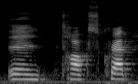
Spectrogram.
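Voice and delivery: ordinary talk, nothing marked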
